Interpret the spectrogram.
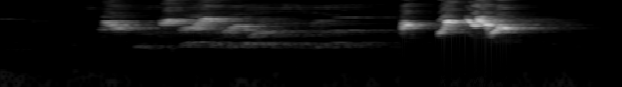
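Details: Caged Vietnamese red-whiskered bulbul, excited by chick playback, delivers two quick song bursts of warbled, slurred notes, the second louder and more bubbling, in rapid linked succession over a quiet background.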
